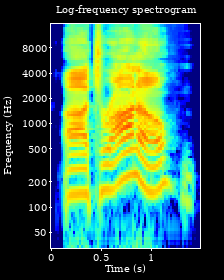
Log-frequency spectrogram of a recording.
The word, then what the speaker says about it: Toronto: Toronto, don't pronounce that second T you've told me.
